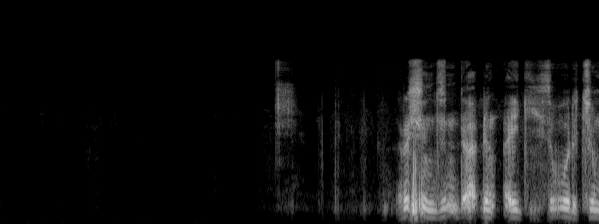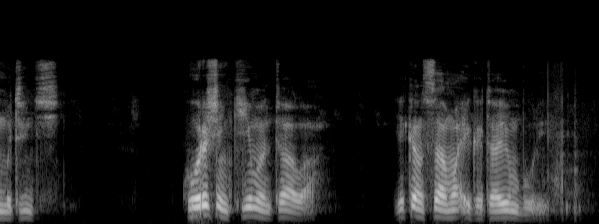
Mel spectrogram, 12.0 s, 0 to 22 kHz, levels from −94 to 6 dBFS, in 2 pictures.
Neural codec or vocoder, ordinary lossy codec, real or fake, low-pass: none; none; real; 7.2 kHz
